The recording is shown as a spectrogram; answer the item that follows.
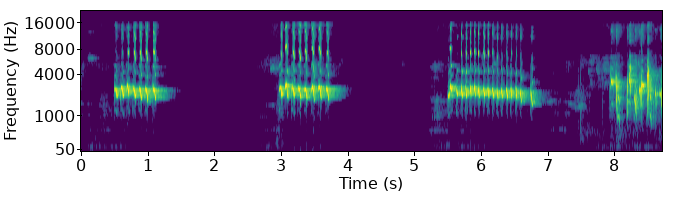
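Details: Trilling lure call of a female yellow-vented bulbul, used to draw other bulbuls into song: three fast, stuttering trills about every two and a half seconds, then a harsher, scratchier burst.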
